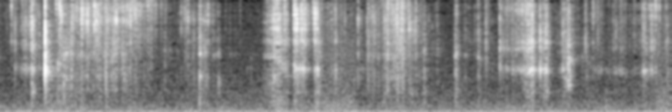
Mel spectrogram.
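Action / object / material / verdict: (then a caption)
scrape / bar of soap cut with a metal blade / soap / none. A solid blue soap bar with a scored grid surface, held in hand, is scraped and cut into small cubes with a metal utility knife blade, with carved soap roses resting nearby. Bright, crisp scraping and crackling bursts come in quick clusters with brief quiet gaps, almost no low end and no ringing after each cut.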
